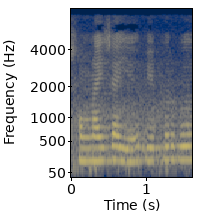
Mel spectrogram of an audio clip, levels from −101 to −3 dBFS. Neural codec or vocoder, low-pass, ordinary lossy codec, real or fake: none; 7.2 kHz; MP3, 48 kbps; real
